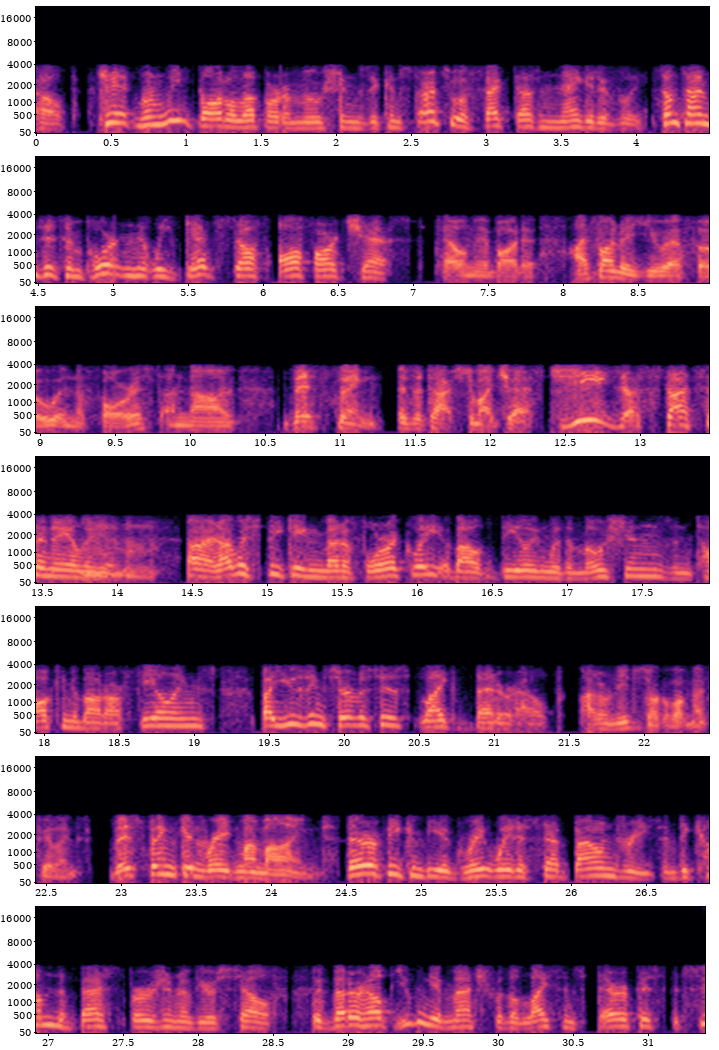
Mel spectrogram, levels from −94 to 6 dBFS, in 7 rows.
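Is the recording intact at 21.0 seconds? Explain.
No. At 21.0 seconds, as everywhere else in the clip, the speech carries the RealAudio 14.4 codec's damage. The sound is squeezed into a telephone-like band of roughly 200 Hz to 3.5 kHz, and a spectrogram would show a hard, flat ceiling with nothing above about 3.8 kHz. Coarse low-rate coding, consistent with an 8 kbit/s stream, makes the speech muffled and gargly, with smeared, blotchy harmonics instead of clean formant bands.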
